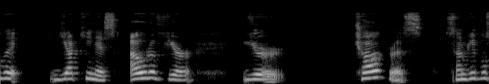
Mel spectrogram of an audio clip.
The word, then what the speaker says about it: chakra: It's a 10-minute meditation that heals and takes all the yuckiness out of your chakras. Some people say chakras. It is pronounced chakra, okay?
